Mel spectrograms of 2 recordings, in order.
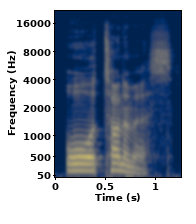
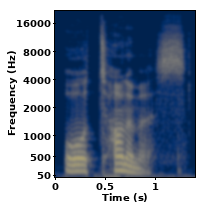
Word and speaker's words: autonomous: in Spain it's autonomous remember at the beginning o the double sound o autonomous autonomous the next one vam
